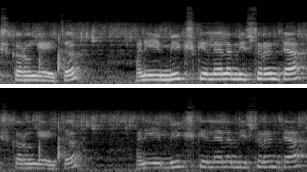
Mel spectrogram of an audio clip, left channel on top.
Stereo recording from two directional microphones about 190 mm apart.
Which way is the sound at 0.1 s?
45° left (ahead or behind).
